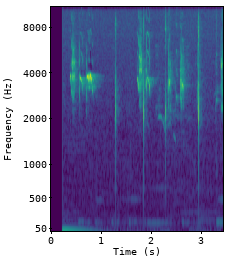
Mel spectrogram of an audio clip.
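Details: Javan grey-throated white-eye from Mount Wilis, Java, a bird being tamed; its voice is likened to a chick calling its mother. Bright high chirps and short sweeping notes come in bursts, with sharp clicks and a low steady hum behind.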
